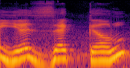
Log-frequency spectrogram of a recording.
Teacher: زال کی شد بھی ادا کرنی ہے اور کاف کی شد بھی ادا کرنی ہے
